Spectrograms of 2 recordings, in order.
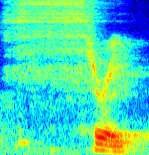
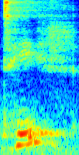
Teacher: So the number 3, which is also particularly hard because of the R coming afterwards, that's a voiceless one.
